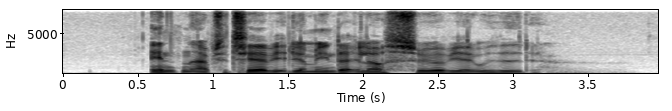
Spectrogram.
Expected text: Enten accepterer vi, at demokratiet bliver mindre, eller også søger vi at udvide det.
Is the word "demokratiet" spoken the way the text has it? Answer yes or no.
no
